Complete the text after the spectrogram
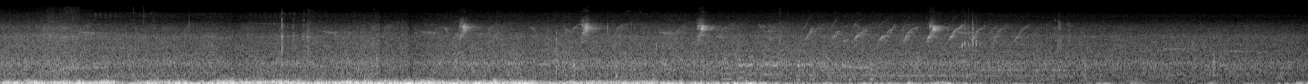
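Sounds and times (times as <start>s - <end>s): low rumble: 0.0s - 10.3s
small birds chirping: 2.5s - 12.6s.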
